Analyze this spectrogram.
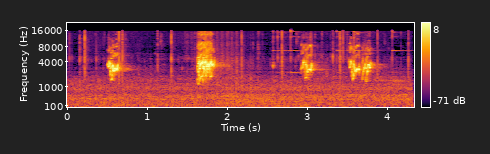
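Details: Budgies in an aviary in the morning: four short chirps, one harsher and louder, spaced by about a second of near silence.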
